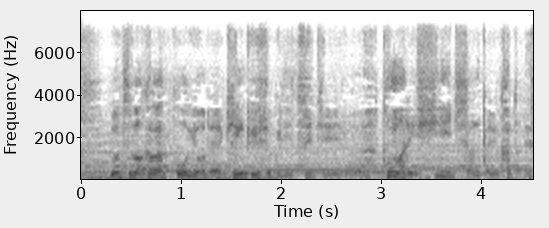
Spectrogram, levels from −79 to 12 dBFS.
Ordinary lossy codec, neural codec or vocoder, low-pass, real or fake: none; vocoder, 44.1 kHz, 128 mel bands every 512 samples, BigVGAN v2; 7.2 kHz; fake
